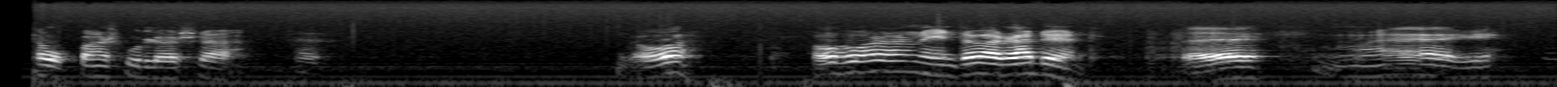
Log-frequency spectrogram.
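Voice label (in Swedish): Ovansjö Gästrikland, Svenska sagor, dialekter; Folkminnen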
